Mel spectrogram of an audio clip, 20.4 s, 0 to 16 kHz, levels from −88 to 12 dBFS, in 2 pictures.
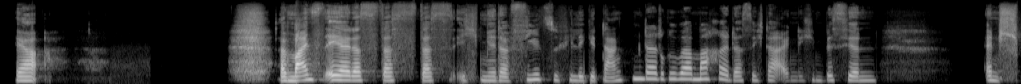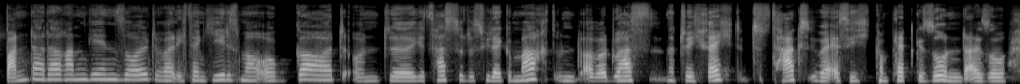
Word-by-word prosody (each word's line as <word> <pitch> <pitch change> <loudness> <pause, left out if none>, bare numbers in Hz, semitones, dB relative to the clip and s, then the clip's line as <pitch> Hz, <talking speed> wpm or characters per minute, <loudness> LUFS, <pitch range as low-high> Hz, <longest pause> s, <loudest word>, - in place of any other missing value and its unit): Ja. 175 0 +7 2.4
Du 170 - +8
meinst 180 +6 +9
eher, 200 -1 +10
dass 185 0 +3
dass 175 0 -1
dass 170 0 -1
ich 180 - -10
mir 175 -1 -2
da 175 -1 0
viel 215 +6 -4
zu 220 -4 -7
viele 180 -1 -7
Gedanken 185 +9 -4
dadrüber 245 -1 0
mache. 235 -1 -1
Dass 180 -1 -7
ich 185 -4 -11
da 185 - -4
eigentlich 175 +1 -9
'n 175 -2 -17
bisschen 180 -1 -5 1.1
entspannter 190 +4 0
da 220 0 -1
rangehen 220 0 -4
sollte, 215 -1 -4
weil 185 0 -3
ich - - -10
denke 185 -2 -7
jedes 205 0 -4
Mal: 180 -2 -4
„Oh 175 0 -6
Gott 210 -2 -1
und, 165 +1 -13
äh, 170 -1 0
jetzt 170 +1 -9
hast 195 0 -2
du 195 - -7
das 170 +1 -10
wieder 175 -4 -1
gemacht 185 +7 -1
und“ 175 -2 -11
aber 170 0 0
du 180 +1 -2
hast 180 +5 -1
natürlich 175 -2 -6
recht, 205 +3 +2
t - - -6
tagsüber 165 -2 +1
esse 165 - -2
ich 165 0 -9
komplett 180 0 -3
gesund. 175 -2 0
Also 160 0 0
180 Hz, 160 wpm, -23 LUFS, 175-210 Hz, 2.4 s, eher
